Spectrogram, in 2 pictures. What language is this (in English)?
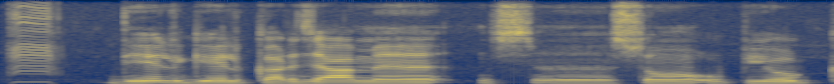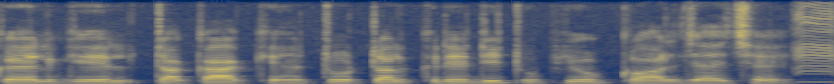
Maithili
